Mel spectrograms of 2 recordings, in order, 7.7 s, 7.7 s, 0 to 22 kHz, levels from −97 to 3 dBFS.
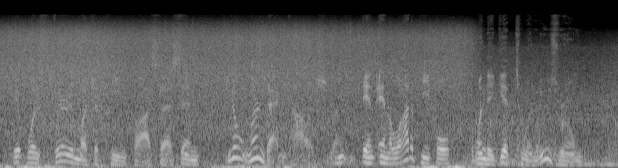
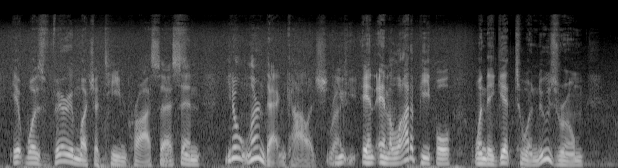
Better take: second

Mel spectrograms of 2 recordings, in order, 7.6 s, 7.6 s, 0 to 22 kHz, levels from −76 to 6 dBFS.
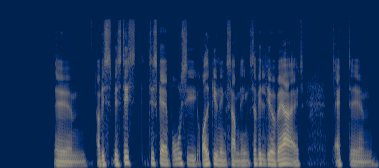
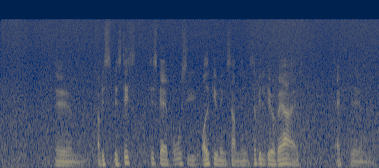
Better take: first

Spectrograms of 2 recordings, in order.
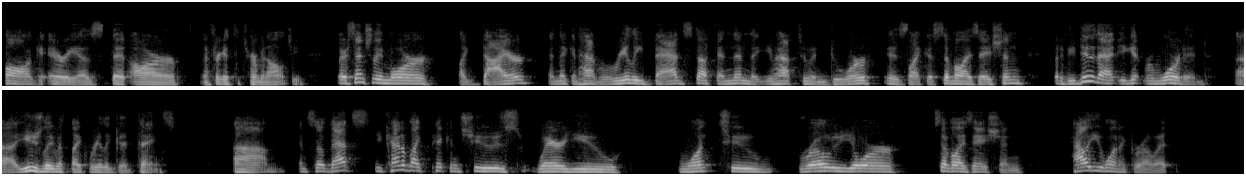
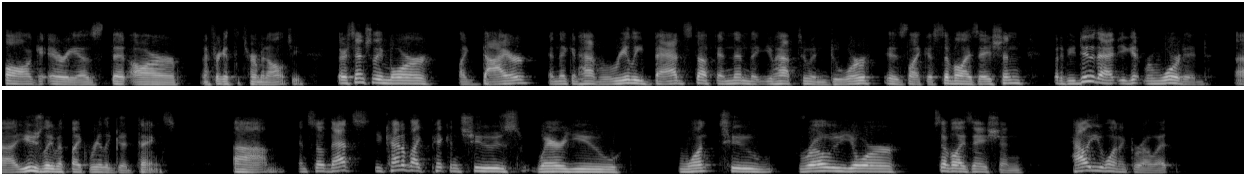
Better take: second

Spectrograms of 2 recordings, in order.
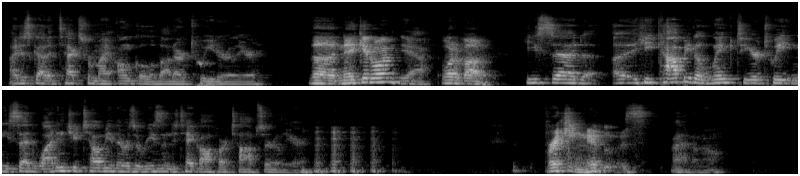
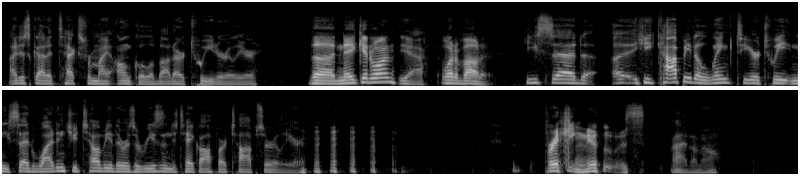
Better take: second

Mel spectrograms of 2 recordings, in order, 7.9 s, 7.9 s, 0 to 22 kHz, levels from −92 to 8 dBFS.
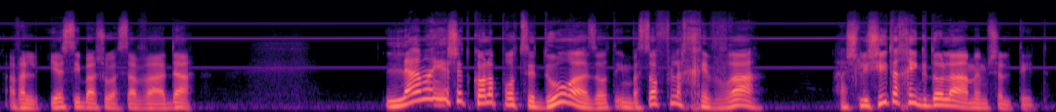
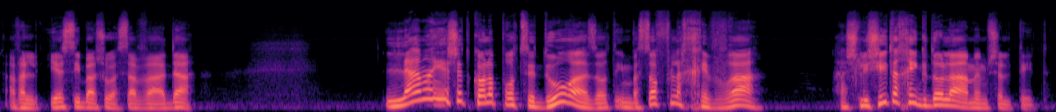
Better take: second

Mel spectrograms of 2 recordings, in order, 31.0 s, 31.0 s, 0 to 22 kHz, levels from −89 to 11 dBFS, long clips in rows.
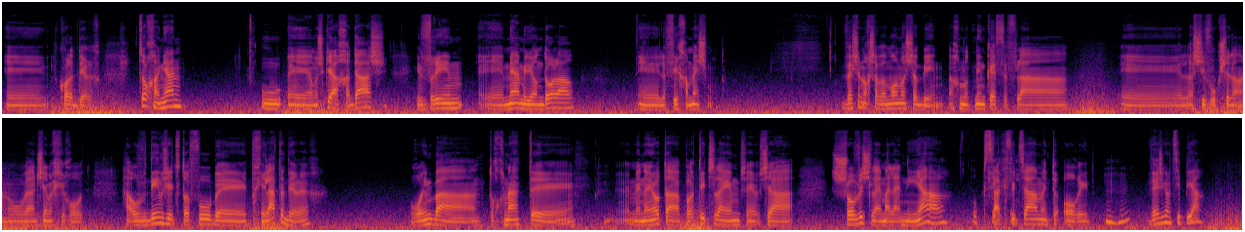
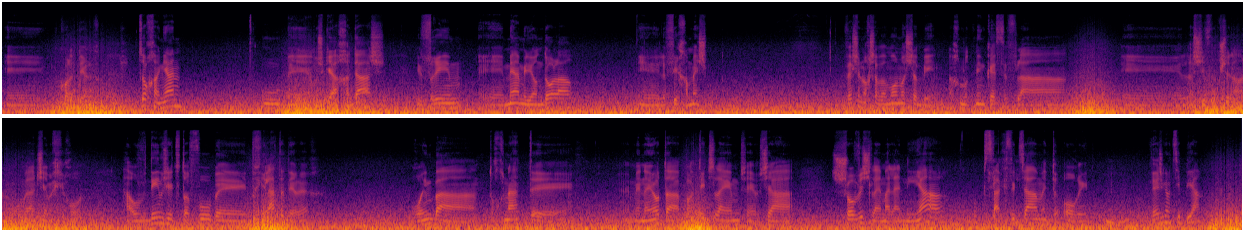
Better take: first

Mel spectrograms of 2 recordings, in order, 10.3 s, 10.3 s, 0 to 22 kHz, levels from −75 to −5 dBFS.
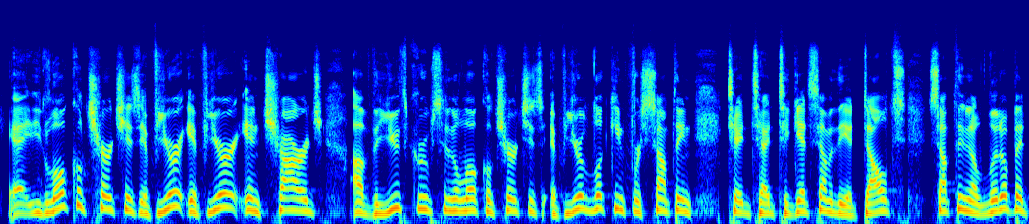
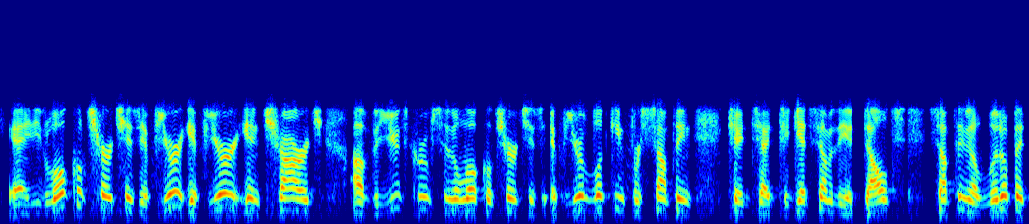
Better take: first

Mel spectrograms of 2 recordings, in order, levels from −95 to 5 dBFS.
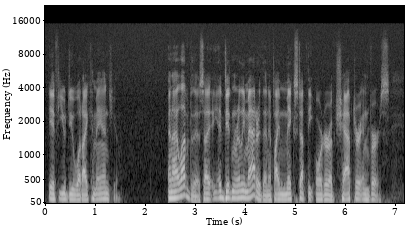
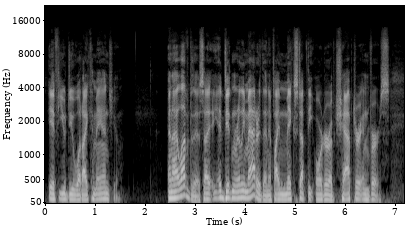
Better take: second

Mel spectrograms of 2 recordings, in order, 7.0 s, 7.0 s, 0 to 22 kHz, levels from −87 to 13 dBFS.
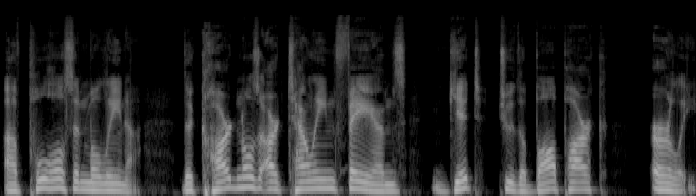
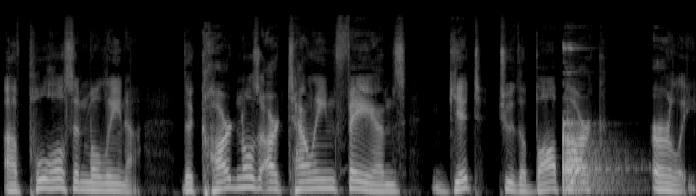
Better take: first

